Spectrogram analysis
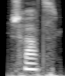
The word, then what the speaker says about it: schwarz: todas son de Alemania esta no está pronunciando la r sería esta pronunciación pasa de la A a la t y la s schwarz schwarz schwarz esta lleva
